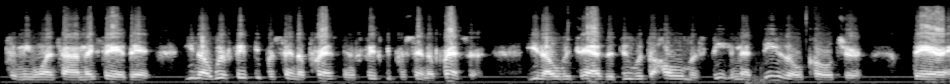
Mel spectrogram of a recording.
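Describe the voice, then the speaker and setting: A man calling in to share opinions conversationally, halting and circling back to rephrase his points, over a telephone-like line. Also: medium pitch, bright, forceful tone. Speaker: caller.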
